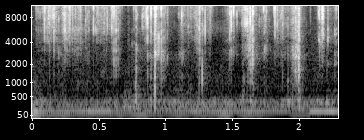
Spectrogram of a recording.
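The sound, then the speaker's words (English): A dried black-eyed Susan stem is cut back, giving off crisp, dry crackling and crunching. Several short, brittle snaps sit over a faint steady hum. “This is a pretty nice stem. I bet it's going to have a hollow center. If I cut this stem back now,”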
